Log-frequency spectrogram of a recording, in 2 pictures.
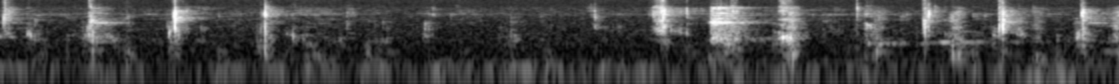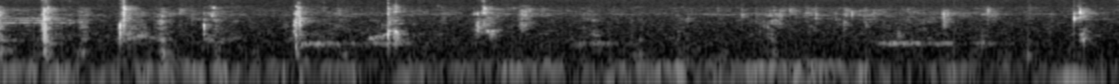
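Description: Close-up chewing and lip-smacking of a person eating rice with his hand: an irregular run of sharp, wet mouth clicks.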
